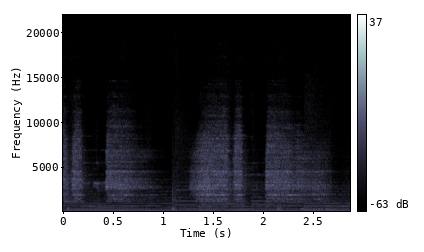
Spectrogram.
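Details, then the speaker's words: Caravan drum brake after service (15,000 km of towing), shoes adjusted then backed off until lightly rubbing: soft rhythmic scraping as the hub turns, hard to tell from the magnet rubbing, under background music; normal light shoe rub, correctly adjusted. "So there should be a little bit of should hear them rub. They should just be rubbing lightly."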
